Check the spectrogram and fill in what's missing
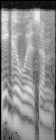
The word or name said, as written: egoism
